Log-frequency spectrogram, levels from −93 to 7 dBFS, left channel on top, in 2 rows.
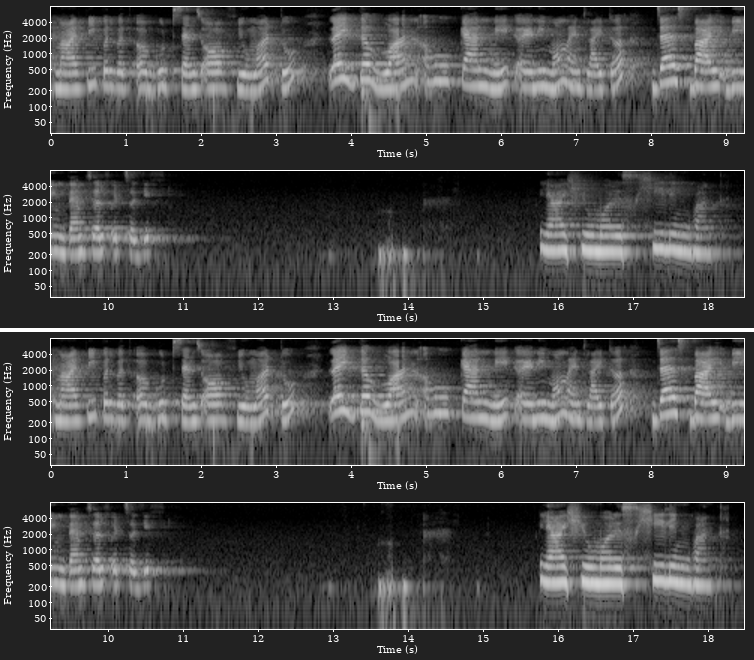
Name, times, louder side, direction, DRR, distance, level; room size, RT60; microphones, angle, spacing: voice 1, 0.0-3.3 3.7-10.6, equal, 5° right, 11 dB, 0.7 m, -25 dB
voice 2, 13.6-14.0 15.8-18.1, right 2 dB, 75° right, 15 dB, 0.7 m, -21 dB
30.0 x 16.5 x 9.8 m, 1.5 s
head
